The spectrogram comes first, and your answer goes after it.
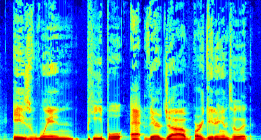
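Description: A man with a plain, everyday voice, fairly low-pitched, in an American accent, at a fairly slow pace with fairly even intonation, in a dry, close sound with no echo. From US South (Florida). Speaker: podcast co-host. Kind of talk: casual chat.

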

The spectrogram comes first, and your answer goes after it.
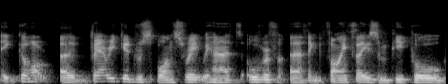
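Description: The speaker has a Glaswegian accent. The intonation stays fairly even. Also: man. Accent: Glaswegian Scottish. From Glasgow, Scotland. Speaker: transport authority consultation lead. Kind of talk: casual interview. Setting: video call.

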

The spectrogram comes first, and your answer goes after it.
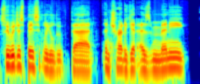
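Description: On a very clean recording with a silent background, a man with an American accent uses an ordinary speaking voice with ordinary pitch variation, the sound dry and close with no echo. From Pennsylvania. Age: 30s. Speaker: music producer and drummer. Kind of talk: casual interview chat.

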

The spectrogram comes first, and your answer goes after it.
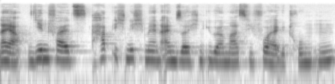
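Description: A woman's voice at medium pitch. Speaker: spiritual podcast host. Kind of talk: solo podcast monologue.

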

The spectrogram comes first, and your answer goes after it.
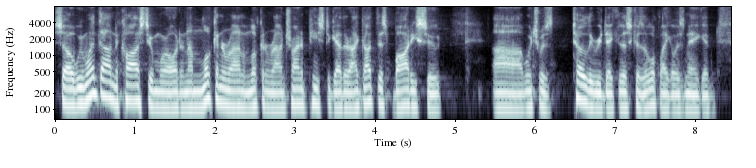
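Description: Speaking at a very fast pace, a man uses a fairly low voice with ordinary pitch variation. His loudness stays very even. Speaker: podcast host. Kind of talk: casual chat. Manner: halting.

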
